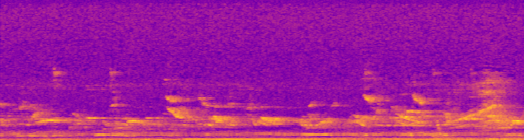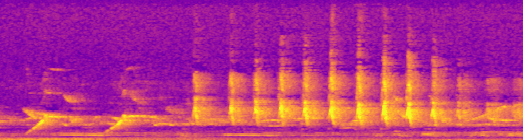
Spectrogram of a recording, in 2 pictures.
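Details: Morning birdsong from several birds: quick swooping whistles and downward-sliding chirps, then a fast series of sharp, evenly repeated ticking notes toward the end, over a constant low background hum.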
